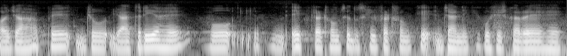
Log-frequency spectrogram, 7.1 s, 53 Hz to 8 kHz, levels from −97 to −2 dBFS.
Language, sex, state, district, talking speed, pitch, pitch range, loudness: Hindi, male, Uttar Pradesh, Jyotiba Phule Nagar, 150 wpm, 110 Hz, 105-120 Hz, -15 LUFS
